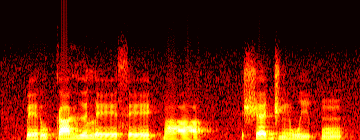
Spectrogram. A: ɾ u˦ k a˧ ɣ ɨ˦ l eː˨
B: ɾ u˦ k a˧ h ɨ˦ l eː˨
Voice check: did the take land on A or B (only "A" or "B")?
A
